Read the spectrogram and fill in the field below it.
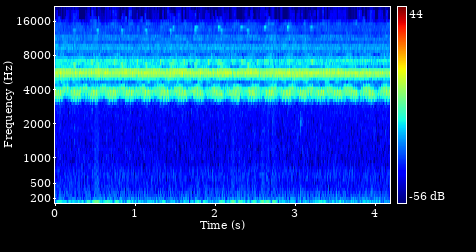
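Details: Dense high insect chirping, a shimmering, rapidly pulsed trill from many callers, steady throughout, with faint low rustles beneath.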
